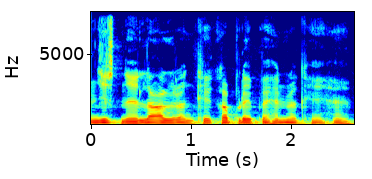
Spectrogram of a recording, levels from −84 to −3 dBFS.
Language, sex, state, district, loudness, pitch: Hindi, male, Uttarakhand, Tehri Garhwal, -18 LUFS, 105 Hz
